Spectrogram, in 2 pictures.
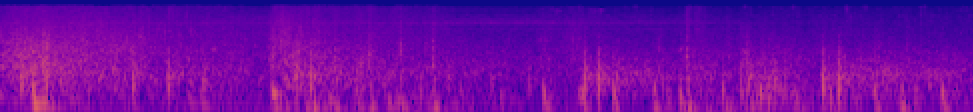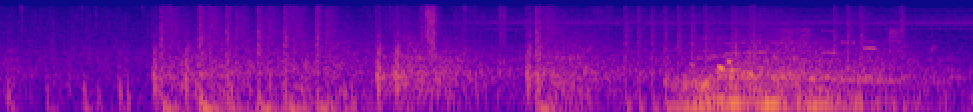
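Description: Quick footsteps run over ground.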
